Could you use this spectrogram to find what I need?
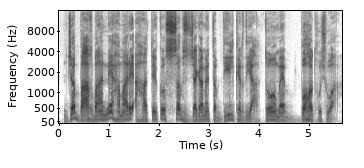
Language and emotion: Urdu, happy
